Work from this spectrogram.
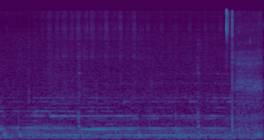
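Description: Caran d'Ache colored pencils scratching across paper in a soft, steady scribble, with a couple of sharper taps near the end; quiet and close, no talking.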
